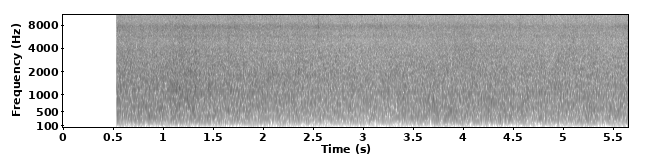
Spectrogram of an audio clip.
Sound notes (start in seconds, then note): 0.5 waves lapping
